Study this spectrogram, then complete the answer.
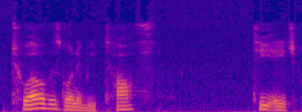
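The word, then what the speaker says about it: Thoth: o ug mount 12 is going to be tough th o th 13 is gonna be Chum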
